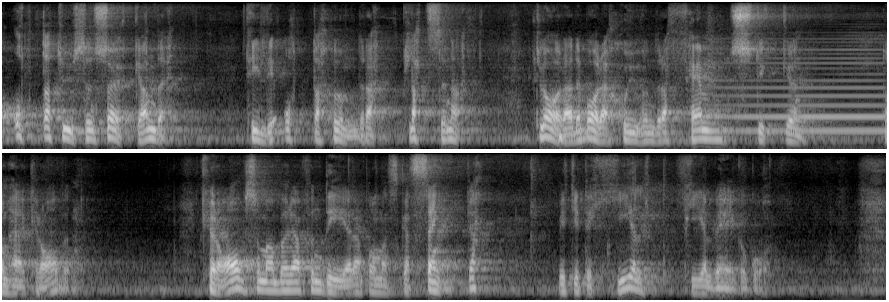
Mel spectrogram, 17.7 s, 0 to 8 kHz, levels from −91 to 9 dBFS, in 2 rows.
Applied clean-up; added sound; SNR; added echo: none; Bowed string instrument; 11 dB; reverberation time 2.6 s.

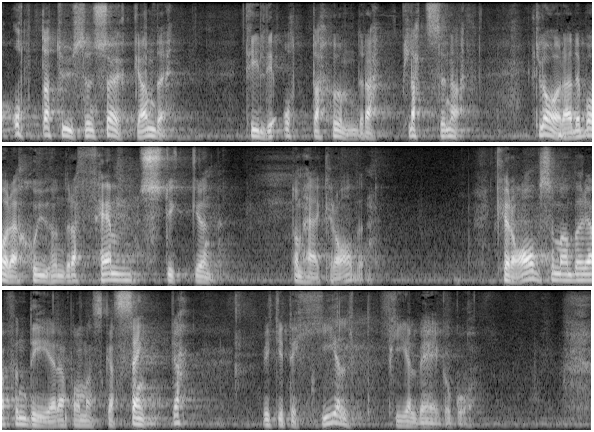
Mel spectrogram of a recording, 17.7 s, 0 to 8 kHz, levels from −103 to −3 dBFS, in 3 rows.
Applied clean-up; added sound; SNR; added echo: none; none; none; none.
